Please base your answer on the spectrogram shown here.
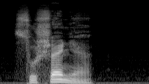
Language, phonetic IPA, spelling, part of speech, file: Polish, [suˈʃɛ̃ɲɛ], suszenie, noun, Pl-suszenie.ogg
